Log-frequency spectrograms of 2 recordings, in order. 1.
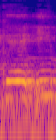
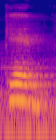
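Từ này được tách thành hai âm tiết riêng. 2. Từ này được gộp thành một âm tiết duy nhất. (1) "Mình sẽ không đọc là kê im" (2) "mà mình sẽ đọc kem"

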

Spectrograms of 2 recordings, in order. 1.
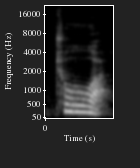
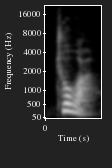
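Звук h випадає між голосними. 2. Звук h випадає між голосними.

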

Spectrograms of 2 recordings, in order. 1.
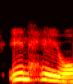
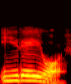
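Звук h вимовляється, а l залишається l. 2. Звук h пропускається, а l звучить як r. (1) "Ільгейо можете казати" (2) "хе майже не вимовляється ... цю Л можемо вимовляти як Р, коли швидко кажемо"

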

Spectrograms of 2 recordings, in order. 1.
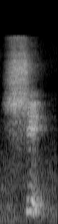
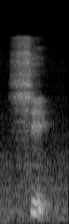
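이 음절은 배에서 힘을 주어 발음됩니다. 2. 이 음절은 낭독할 때처럼 가볍게 발음됩니다. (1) "배에 힘을 주고" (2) "우리가 생각하는 낭독할 때 시, 요 정도 수준이 아니라"

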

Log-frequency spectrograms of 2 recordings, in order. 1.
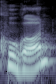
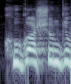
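শব্দটি সংক্ষিপ্ত রূপে বলা হয়। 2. শব্দটি পূর্ণ রূপে বলা হয়। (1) "খুগর্ষণকে বলতেছি খুগন" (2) "খুগর্ষণকে বলতেছি খুগন"

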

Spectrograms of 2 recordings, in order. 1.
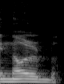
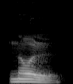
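Ang salita ay nagtatapos sa tunog na lb. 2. Ang salita ay nagtatapos sa tunog na l. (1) "Hindi nolb" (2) "Yung pangalawang consonant ay magiging silent"

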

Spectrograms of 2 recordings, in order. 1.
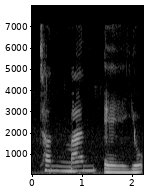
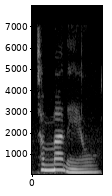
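ゆっくりです。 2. 普通の速さです。

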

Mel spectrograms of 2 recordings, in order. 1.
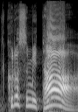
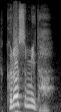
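마지막 음절을 또렷하고 힘 있게 끝까지 발음합니다. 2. 마지막 음절이 힘없이 흐려지며 바람 빠진 소리로 끝납니다. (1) "라고 정확하게 다 해야 되는데" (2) "끝 다짜 발음해서 힘을 쫙 빼버리고"

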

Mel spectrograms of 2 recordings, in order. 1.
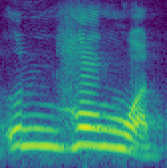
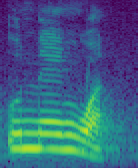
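Đọc chậm, âm h được giữ rõ ràng. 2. Đọc nhanh, n nối sang, âm h bị bỏ. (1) "Nếu như các bạn đọc chậm thì chúng ta sẽ đọc là" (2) "nếu đọc nhanh chữ N có thể sẽ đọc nối lên"

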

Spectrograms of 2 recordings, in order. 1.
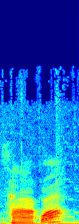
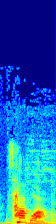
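Suku kata pertama panjang. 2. Suku kata pertama pendek. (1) "sa lebih panjang di sini" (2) "사과 itu berarti sebuah apel"

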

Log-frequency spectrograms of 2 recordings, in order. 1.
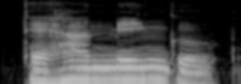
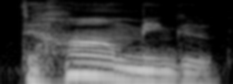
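모든 음절이 같은 박자로 고르게 읽혀요. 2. 어떤 음절은 강하게, 어떤 음절은 약하게 읽혀요. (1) "따따따따 … 이게 우리나라의 발성이고요" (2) "영어의 발성은 강세가 있냐 … 이렇게 발음하는 겁니다"

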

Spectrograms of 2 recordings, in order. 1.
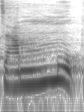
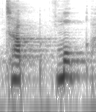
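첫 음절은 비음으로 끝난다. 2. 첫 음절은 파열음으로 끝난다. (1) "비읍이 미음 만나가지고 얘가 잡목, 미음으로 바뀌어" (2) "잡목 하지 않고"

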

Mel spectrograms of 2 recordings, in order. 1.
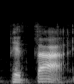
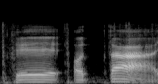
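이 단어는 두 음절로 줄여서 발음해요. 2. 이 단어는 음절 세 개를 다 발음해요. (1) "이거를 줄여서" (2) "배웠다 할 때"

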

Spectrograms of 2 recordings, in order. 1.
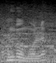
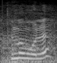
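목소리가 차분하고 잔잔해요. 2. 목소리가 활기차고 신나요.

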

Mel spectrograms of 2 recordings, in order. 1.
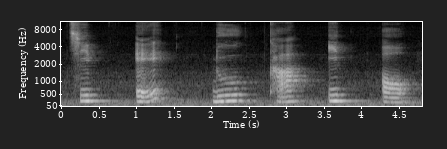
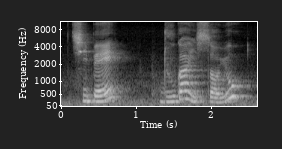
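이 문장은 천천히 말해요. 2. 이 문장은 보통 속도로 말해요. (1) "Slow speed" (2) "Normal speed"

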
